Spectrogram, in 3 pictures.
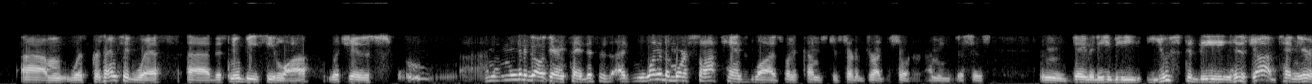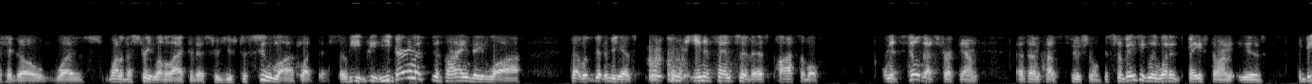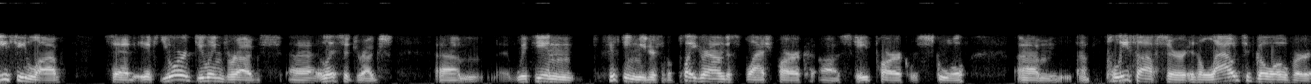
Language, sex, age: English, male, 30-49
